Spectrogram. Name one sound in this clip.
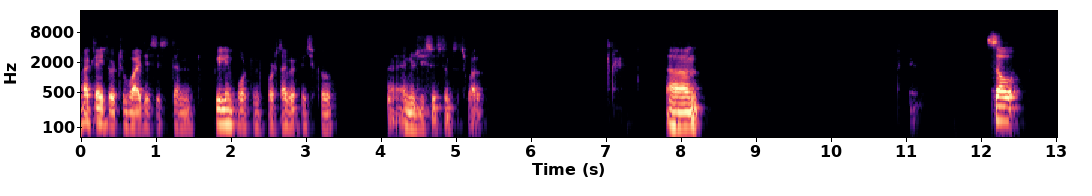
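A man speaks calmly through a microphone on an online call, pausing often.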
